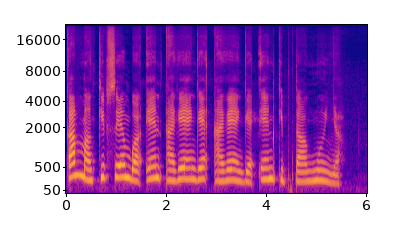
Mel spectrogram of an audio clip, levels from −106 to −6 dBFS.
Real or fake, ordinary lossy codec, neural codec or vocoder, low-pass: fake; none; codec, 44.1 kHz, 7.8 kbps, Pupu-Codec; none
